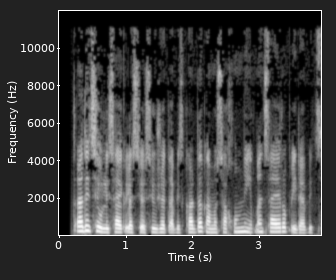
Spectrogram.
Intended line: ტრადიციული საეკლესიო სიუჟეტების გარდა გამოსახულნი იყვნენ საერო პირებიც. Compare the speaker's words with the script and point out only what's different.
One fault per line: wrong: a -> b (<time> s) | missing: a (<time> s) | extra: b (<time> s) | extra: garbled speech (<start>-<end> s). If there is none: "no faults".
no faults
